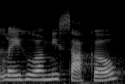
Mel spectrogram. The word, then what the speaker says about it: Lehua Misako: So Instagram, it's at Lehua Misako. I'll spell it out for you.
